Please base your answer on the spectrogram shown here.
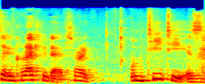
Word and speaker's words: Umtiti: If we signed Imuti, who's playing for France now, right?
